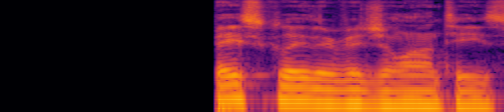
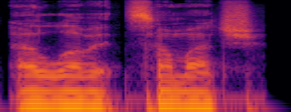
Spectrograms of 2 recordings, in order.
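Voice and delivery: usual speaking voice

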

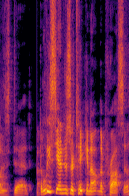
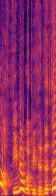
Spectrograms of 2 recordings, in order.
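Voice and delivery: higher, louder, laughing; laughing mock shock; 5 semitones higher, 6 dB louder, much faster than usual. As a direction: act scandalized, giggling.

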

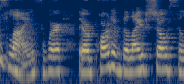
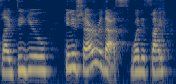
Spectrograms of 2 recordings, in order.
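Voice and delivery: normal talking voice

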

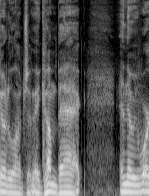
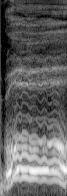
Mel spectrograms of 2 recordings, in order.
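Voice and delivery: a big, much higher whoa of wonder, a bit louder; mock amazed whoa; 6 dB louder than usual. Podcast host recalling being fooled by the finale, mock amazed. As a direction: gasp out a hammed-up whoa. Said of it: "But I was still like".

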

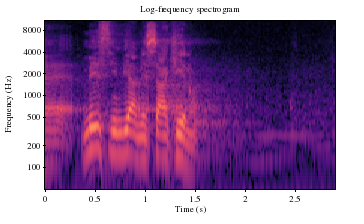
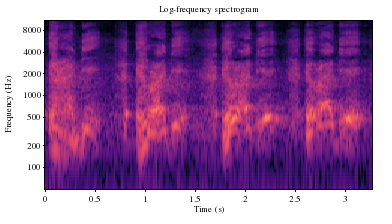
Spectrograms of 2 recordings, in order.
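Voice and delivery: Erade climbing higher each time into a whining wail; hammed-up wailing prayer; mock desperate pleading; 10 semitones higher, slower than usual. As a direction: cry out to the Lord more desperately with every repeat.

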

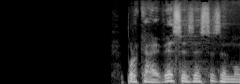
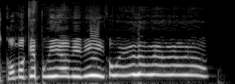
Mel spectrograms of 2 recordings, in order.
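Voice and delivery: much higher, panicked mock cry; frightened disciples; 12 dB louder than usual. Disciples frightened in the boat, high panicked cry. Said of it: "cuando están todos espantados".

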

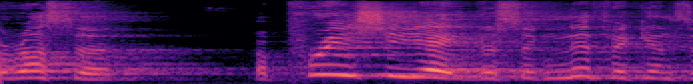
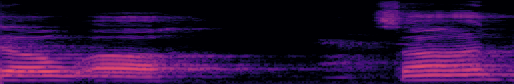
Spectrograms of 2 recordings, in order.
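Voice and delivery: low, much softer hesitant start; soft-spoken dad; 8 semitones lower, 12 dB quieter, much slower than usual. Retold or imitated. Father answering his upset son, soft and low. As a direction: ease in gently like a quiet father. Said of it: "He's soft".

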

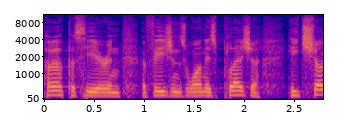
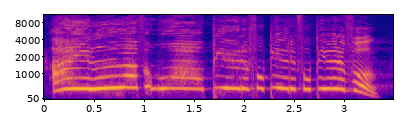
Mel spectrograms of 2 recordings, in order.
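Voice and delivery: exultant fatherly shout; 9 dB louder than usual. Retold or imitated. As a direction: yell it out, overcome with delight. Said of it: "He looks on you and says".

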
